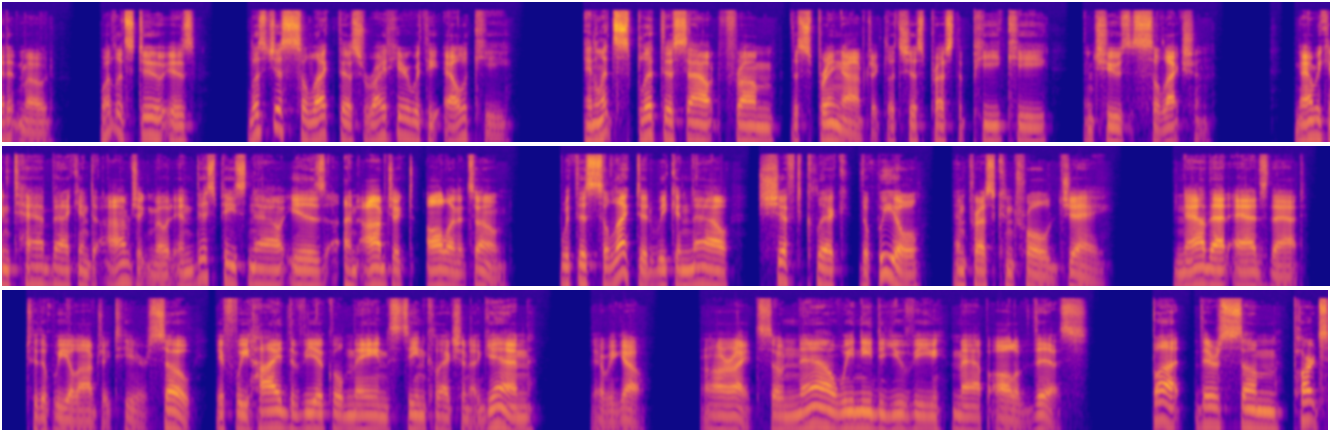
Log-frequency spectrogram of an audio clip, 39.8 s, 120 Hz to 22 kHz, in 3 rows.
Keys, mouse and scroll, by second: 0.6 alt+a, 0.9 middle click, 13.4 Tab, 14.4 alt+a, 15.2 click, 21.3 shift+click, 25.4 middle click, 26.6 click, 31.5 click, 32.3 middle click, 35.4 middle click, 38.1 middle click.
